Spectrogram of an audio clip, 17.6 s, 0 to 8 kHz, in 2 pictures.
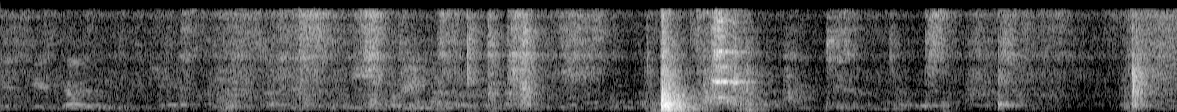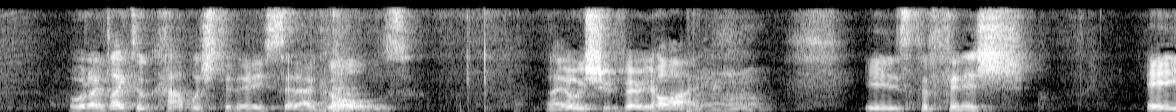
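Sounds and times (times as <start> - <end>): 
speech: 9.4 - 11.9, 13.0 - 14.3, 15.3 - 16.5, 17.4 - 17.6
door shutting with a solid thud: 13.9 - 14.5.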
